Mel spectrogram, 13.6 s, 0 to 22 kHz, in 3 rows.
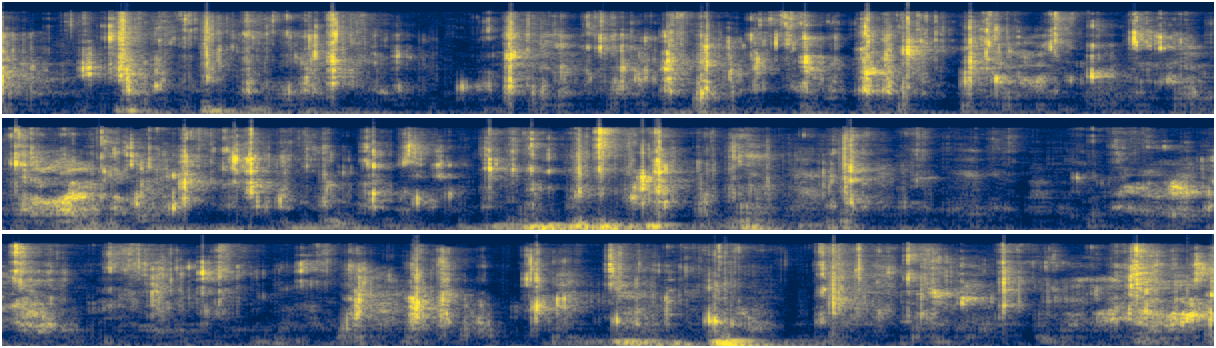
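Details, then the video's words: Male American Bully (Pit Bull), born 2016, eating raw meat and bones: steady crunching and wet chewing clicks, with low rumbling bursts around the middle and near the end. "Dog eating Raw Meats ＆ bones 【American Bully】"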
